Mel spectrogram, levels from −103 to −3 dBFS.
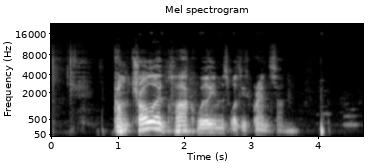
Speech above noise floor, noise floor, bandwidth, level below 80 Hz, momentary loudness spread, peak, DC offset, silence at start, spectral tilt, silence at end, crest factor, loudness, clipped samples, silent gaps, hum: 48 dB; -65 dBFS; 7.4 kHz; -64 dBFS; 20 LU; -2 dBFS; under 0.1%; 0.95 s; -8 dB/octave; 0.6 s; 18 dB; -18 LUFS; under 0.1%; none; none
